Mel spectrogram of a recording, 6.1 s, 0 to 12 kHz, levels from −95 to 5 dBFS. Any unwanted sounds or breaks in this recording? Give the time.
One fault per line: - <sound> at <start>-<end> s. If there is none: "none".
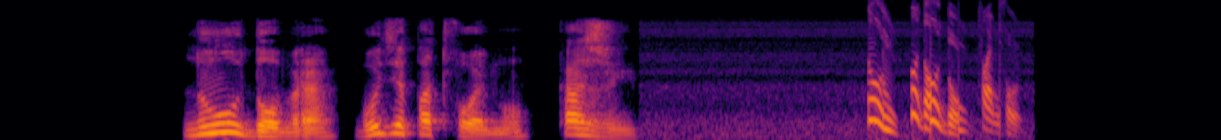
- chirp at 4.3-5.1 s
